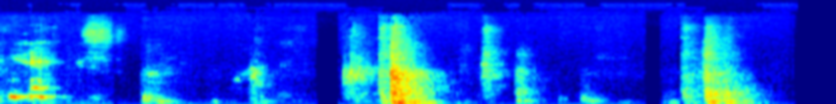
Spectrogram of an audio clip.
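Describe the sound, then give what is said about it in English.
An office door is pushed shut with a solid thunk, followed by rattling and clicking handling sounds as it is locked, then another firm knock of the door settling, amid brief pauses. “Sometimes your office door does not lock all the way.”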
